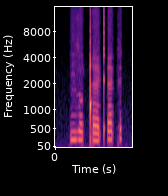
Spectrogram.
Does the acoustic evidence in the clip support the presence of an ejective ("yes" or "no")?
yes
